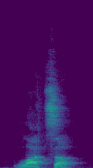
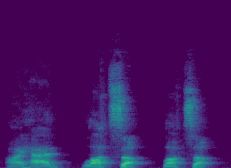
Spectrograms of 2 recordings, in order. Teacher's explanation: Native English speakers don't pronounce of. They just use schwa, lots of. And they link it on to lots.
